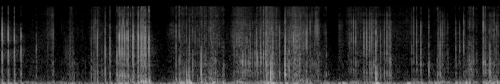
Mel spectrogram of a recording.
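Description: An empty, hollow lime green and grey knit textile sneaker, held in one hand, is scratched with long nails along its ribbed knit. The result is a steady run of dry, raspy scratching with bright, crinkly bursts, swelling louder in a few stretches before settling back.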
